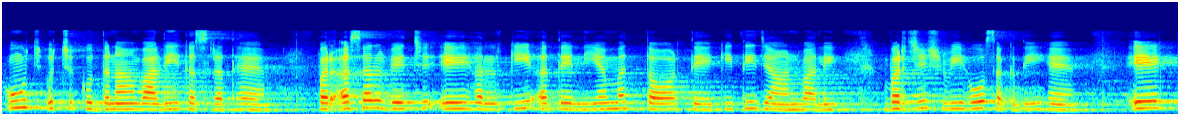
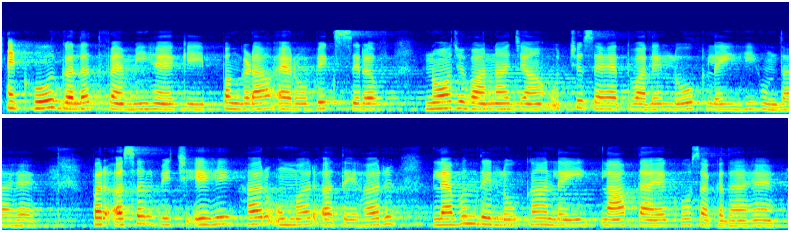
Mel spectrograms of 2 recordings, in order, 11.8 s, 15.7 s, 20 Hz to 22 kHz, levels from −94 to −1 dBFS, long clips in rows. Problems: none marked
